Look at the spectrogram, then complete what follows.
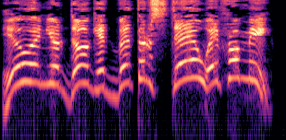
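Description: Shrill, blustering irate neighbor. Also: male voice, sing-song, moderate pace, dry recording, heavily acted. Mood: outraged yelling. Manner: spluttering, shouting, peremptory. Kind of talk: audiobook character acting.

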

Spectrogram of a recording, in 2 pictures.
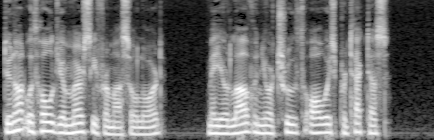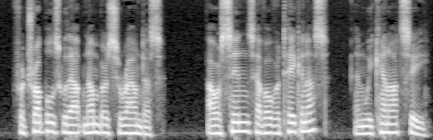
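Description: A man playing a solemn mourner reciting scripture in precise, measured, pleading lines for an audiobook. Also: mid-range voice, fairly even intonation, dry recording, clean studio sound, voice pushed up, close to an everyday voice. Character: solemn man reciting a psalm over a grave.

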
